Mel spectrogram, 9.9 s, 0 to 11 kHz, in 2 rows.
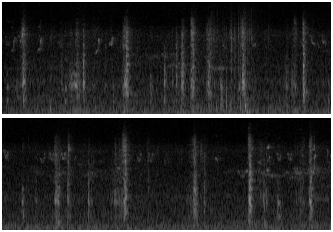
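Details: Bantam Rhode Island Red chicks about 11 days old climbing a chicken ladder: scattered short high peeps mixed with many sharp knocks and scratchy taps from feet and wings.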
